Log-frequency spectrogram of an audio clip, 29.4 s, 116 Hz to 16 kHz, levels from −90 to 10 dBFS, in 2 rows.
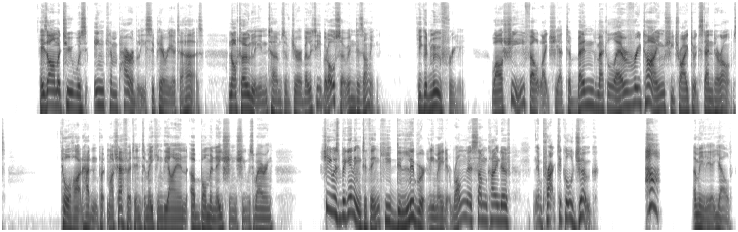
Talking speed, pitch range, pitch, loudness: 145 wpm, 105-150 Hz, 115 Hz, -20 LUFS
